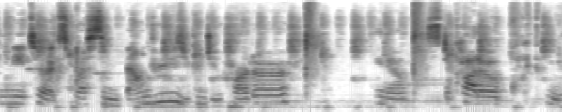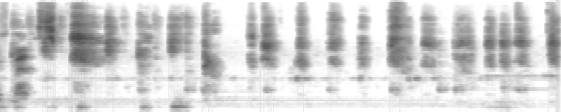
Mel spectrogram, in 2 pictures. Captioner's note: pushing air out of mouth in rhythm with punches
